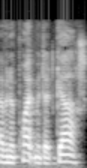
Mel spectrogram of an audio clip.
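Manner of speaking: plain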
